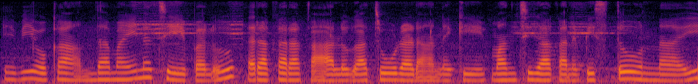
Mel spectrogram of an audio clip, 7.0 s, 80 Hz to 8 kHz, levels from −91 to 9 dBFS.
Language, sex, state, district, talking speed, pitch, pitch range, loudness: Telugu, female, Telangana, Nalgonda, 85 wpm, 180 Hz, 170-195 Hz, -26 LUFS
